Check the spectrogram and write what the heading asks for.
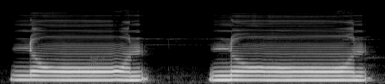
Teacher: ज़ुबान की नोक को ऊपर के दांतों के मसोड़ों को लगाने से नून निकलता है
